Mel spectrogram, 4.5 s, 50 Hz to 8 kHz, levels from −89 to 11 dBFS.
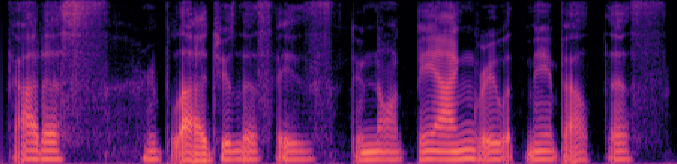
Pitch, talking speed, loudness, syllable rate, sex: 140 Hz, 145 wpm, -23 LUFS, 4.8 syllables/s, female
